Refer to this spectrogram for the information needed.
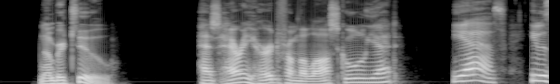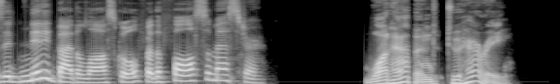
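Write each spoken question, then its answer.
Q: What happened to Harry?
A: He was admitted to law school for the fall semester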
